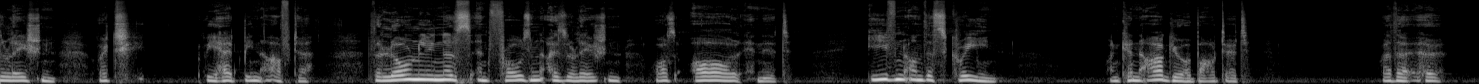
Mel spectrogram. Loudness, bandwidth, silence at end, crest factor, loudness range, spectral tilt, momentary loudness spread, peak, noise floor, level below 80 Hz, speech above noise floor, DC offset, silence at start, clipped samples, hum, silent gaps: -22 LUFS; over 20 kHz; 0.4 s; 16 dB; 9 LU; -5.5 dB/octave; 16 LU; -6 dBFS; -62 dBFS; -68 dBFS; 41 dB; under 0.1%; 0 s; under 0.1%; none; none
